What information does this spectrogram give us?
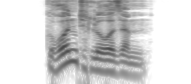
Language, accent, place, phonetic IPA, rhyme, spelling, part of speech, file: German, Germany, Berlin, [ˈɡʁʊntloːzm̩], -ʊntloːzm̩, grundlosem, adjective, De-grundlosem.ogg
- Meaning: strong dative masculine/neuter singular of grundlos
